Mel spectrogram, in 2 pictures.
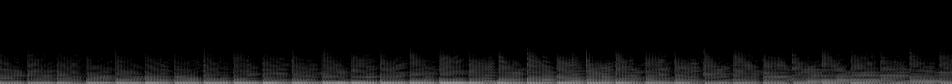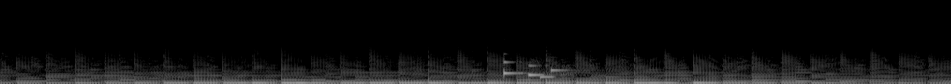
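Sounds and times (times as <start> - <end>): electronic synthesizer music: 14.6 - 15.3.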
